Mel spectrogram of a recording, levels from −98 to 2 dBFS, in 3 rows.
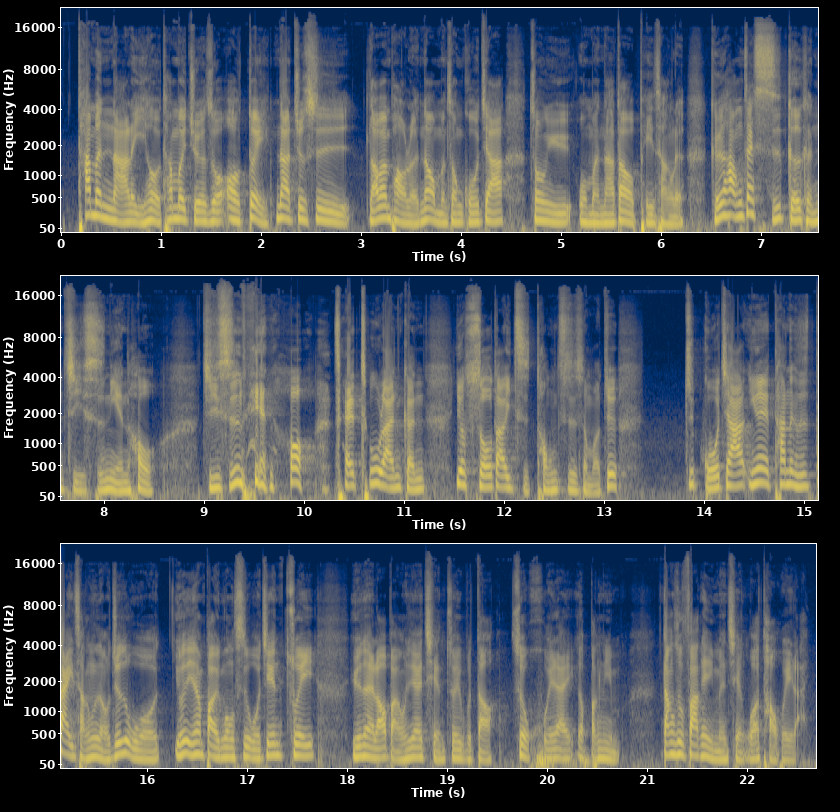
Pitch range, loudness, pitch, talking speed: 120-170 Hz, -16 LUFS, 140 Hz, 335 characters per minute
